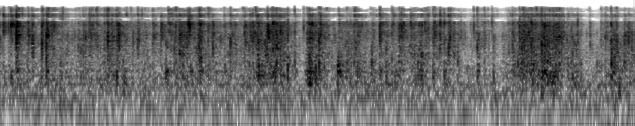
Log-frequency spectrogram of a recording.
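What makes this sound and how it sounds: Fingertips and long nails press and rub the clear cellophane wrapper around a small black fabric pouch lying on a cushion. The wrapper gives a steady stream of bright, dense crinkling and crackling with almost no low end, rising and falling in waves throughout.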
